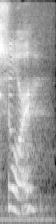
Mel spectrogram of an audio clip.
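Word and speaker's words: Schur: Are you a fan of Mike Shore? Do you know who Mike Shore is? – I know it's not spelled like Shore. – It's S-C-H-U-R.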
